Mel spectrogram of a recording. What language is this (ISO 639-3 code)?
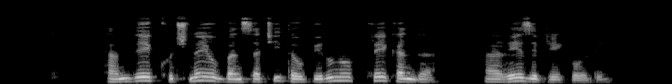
pus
